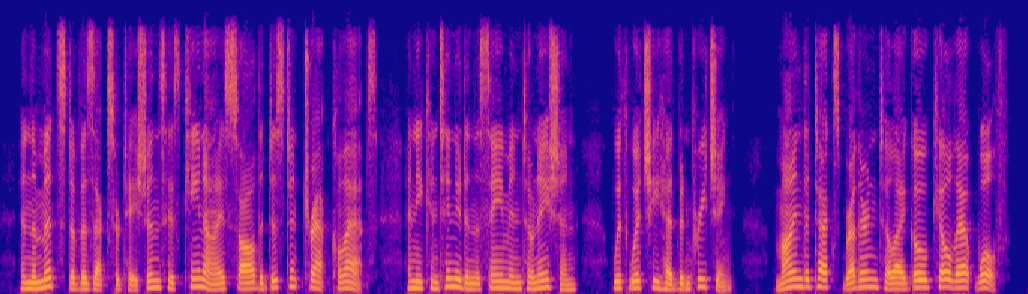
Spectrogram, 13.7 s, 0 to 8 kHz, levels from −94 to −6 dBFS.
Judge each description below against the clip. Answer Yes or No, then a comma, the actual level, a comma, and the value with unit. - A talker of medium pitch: Yes, medium, 180 Hz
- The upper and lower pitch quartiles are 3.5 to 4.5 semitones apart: Yes, average, 4.1 semitones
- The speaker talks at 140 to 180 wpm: Yes, average, 160 wpm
